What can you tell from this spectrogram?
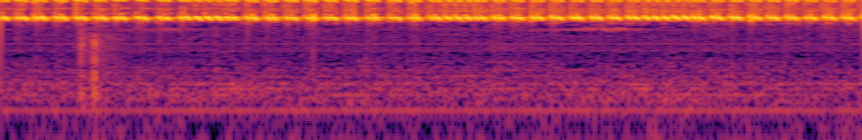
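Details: Cricket sound played to train songbirds: a rapid, evenly pulsed high-pitched trill of closely spaced chirps, with a single soft knock early on and a low background hum.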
